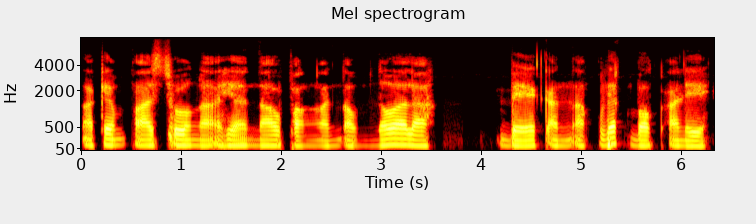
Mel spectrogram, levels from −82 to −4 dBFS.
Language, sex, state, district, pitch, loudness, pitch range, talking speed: Mizo, male, Mizoram, Aizawl, 105 Hz, -18 LUFS, 100-110 Hz, 140 wpm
